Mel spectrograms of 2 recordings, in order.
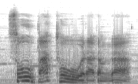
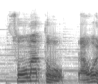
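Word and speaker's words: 走馬灯: 주마등을 말을 할 때는 소바토라던가 소우마토가 아니라 소마토라고 읽는다 라고 하는 거를 체크해 두시면 될 것 같아요.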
